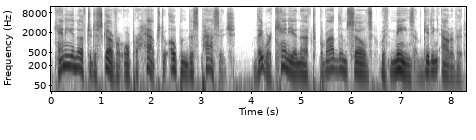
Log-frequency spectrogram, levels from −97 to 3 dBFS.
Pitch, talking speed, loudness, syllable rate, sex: 120 Hz, 175 wpm, -20 LUFS, 5.3 syllables/s, male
